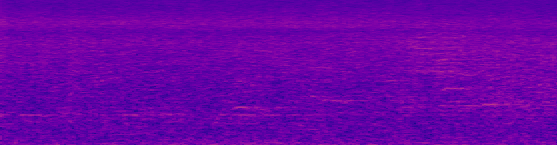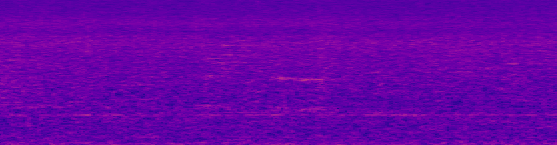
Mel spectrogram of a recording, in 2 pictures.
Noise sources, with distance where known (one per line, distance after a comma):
person or small group talking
